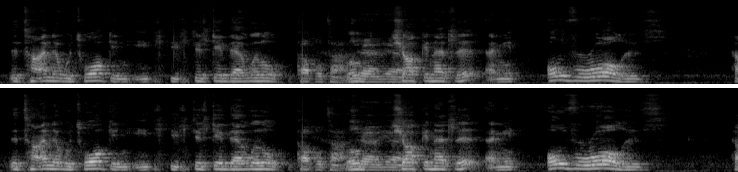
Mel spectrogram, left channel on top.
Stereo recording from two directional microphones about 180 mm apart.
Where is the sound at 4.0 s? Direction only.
25° right (ahead or behind).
